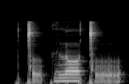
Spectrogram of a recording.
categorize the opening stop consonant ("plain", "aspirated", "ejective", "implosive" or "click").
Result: click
